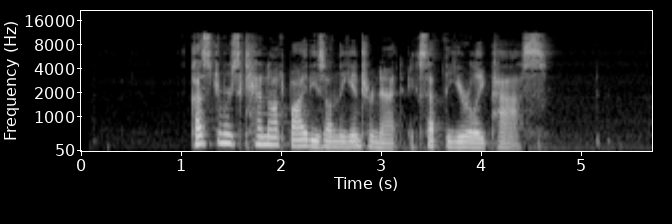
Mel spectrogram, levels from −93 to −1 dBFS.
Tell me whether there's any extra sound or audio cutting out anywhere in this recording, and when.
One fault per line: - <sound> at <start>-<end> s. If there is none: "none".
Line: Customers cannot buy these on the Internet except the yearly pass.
none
